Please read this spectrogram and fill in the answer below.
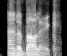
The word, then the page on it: anabolic: British English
